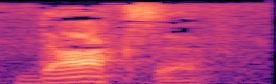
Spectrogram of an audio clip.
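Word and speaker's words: doxa (δόξα): The Greek word, it is pronounced phaneroo for the word 5319, and then doxa for the word glory, 1391.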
